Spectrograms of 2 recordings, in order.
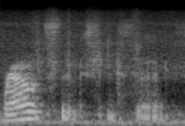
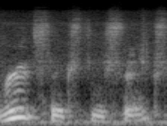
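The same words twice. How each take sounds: First: Route is said with an ow vowel, like rout. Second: Route is said with an oo vowel, like root. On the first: The speaker calls it wrong. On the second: The speaker calls it right. "you would pronounce it root"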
